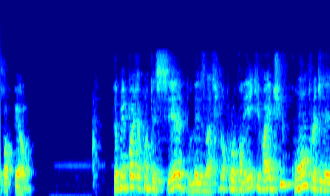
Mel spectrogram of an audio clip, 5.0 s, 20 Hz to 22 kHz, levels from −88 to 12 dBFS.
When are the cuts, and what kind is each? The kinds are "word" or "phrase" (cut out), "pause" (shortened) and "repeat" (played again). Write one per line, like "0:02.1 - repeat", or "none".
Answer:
0:02.8 - word
0:03.6 - word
